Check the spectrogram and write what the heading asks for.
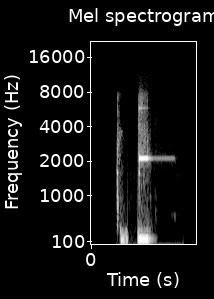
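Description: A short knock, then a louder one about a second in that carries a single high ding ringing on for about half a second.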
